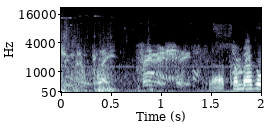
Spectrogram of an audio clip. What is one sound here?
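A rifle fires.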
